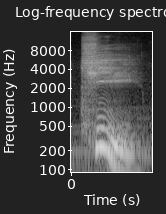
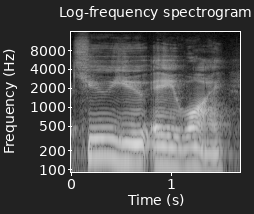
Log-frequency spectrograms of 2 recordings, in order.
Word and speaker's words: quay: So it's pronounced key. Key. Just like a key for the door. Key. But it doesn't look like that when you look at it. Q-U-A-Y.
